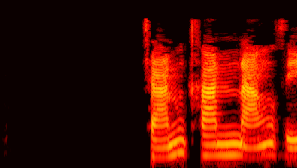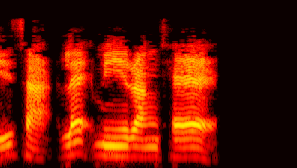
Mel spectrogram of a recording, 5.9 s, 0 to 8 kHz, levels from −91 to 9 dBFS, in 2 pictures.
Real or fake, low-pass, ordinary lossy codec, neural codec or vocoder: real; 7.2 kHz; MP3, 24 kbps; none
